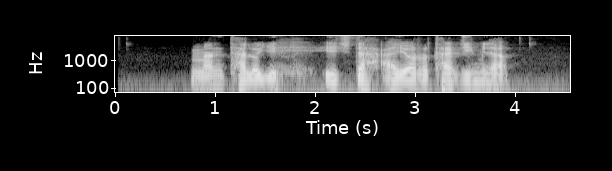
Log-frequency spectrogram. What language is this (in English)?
Persian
